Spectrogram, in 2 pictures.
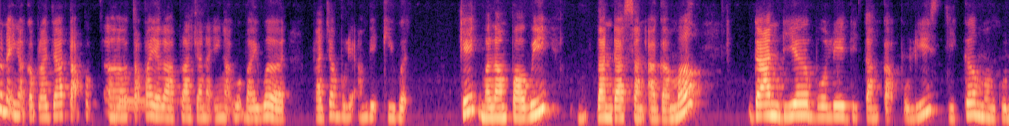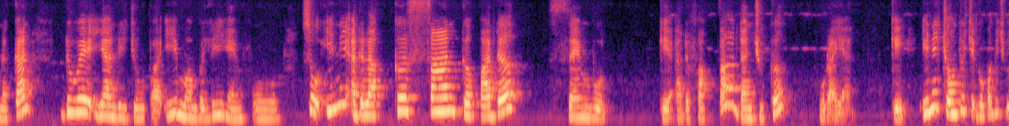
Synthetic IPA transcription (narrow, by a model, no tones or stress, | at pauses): unaʔiŋat̪̚kanpəlad͡ʒart̪aʔət̪aʔpajalahpəlad͡ʒarna̰ʔiŋa̰t̪̚wət̪̚bajwət̪̚ | pəlad͡ʒarbolɛhambɪʔkiwət̪̚ | okemə̃lampawi | landasanʔa̰ɡamã | dandiabolɛhdit̪aŋka̰ʔpːulisd͡ʒikamə̃ŋɡunakan | duɛʔ̪jaŋdid͡ʒumpaʔimə̃mbəliɦɛnfɔd̚ | soʔinĩʔadalahkəsankəpada | sɛmbut̪̚ | okeʔa̰dafak̚t̪adand͡ʒuɡa | huɾa̰ja̰n | okeʔinĩt͡ʃɔŋt̪ut͡ʃɛʔɡupaɡit͡ʃuɡ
